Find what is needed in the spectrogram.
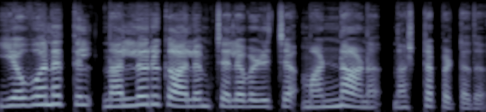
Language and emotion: Malayalam, neutral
